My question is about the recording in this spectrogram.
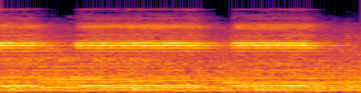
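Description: A horn sounding three times in steady, loud blasts: a short one, a longer one of almost a second, then another short one.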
